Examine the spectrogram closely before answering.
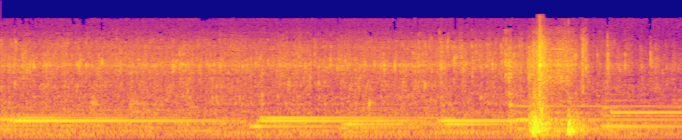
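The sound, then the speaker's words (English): Water splashing as a face is washed, heard as a quiet watery background over soft steady tones, then two short, sharper splashes close together near the end. “And wash her face.”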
